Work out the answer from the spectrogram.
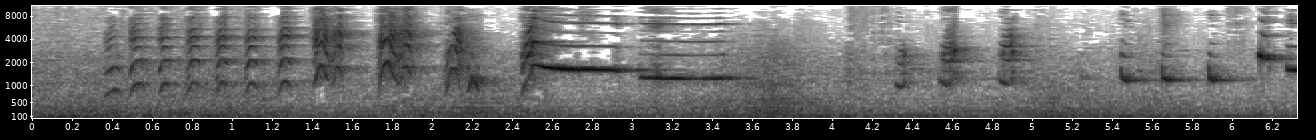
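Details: Black-throated laughingthrush, Garrulax chinensis, shown in funny sounds and dances: rapid series of harmonic chattering notes, then loud clear whistles gliding downward and short repeated whistled phrases, with a low background hum.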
